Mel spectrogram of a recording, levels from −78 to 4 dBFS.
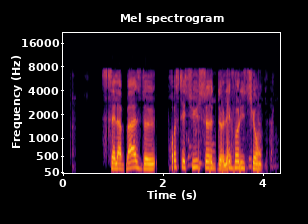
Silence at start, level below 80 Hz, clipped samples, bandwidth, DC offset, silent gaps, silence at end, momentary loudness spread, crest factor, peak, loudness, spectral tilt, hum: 0.8 s; -46 dBFS; under 0.1%; 7.8 kHz; under 0.1%; 1.89-2.09 s; 0.15 s; 8 LU; 14 dB; 0 dBFS; -14 LUFS; -5.5 dB/octave; none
